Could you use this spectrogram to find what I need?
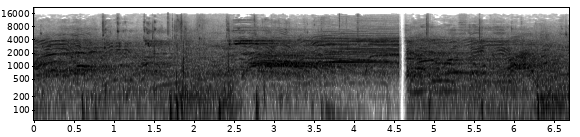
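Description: A crowd of young women shout and cheer in a large echoing hall.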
